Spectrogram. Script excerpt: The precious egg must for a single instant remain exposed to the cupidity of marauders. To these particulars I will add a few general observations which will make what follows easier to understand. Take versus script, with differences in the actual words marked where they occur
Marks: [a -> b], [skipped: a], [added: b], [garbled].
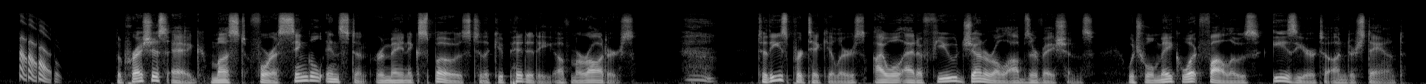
The precious egg must for a single instant remain exposed to the cupidity of marauders. To these particulars I will add a few general observations which will make what follows easier to understand.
